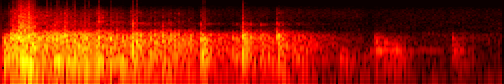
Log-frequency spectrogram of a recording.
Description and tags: Big bricks falling sound
A sound of big bricks landing from a higher place
boom, booms, bricks, fall, falling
